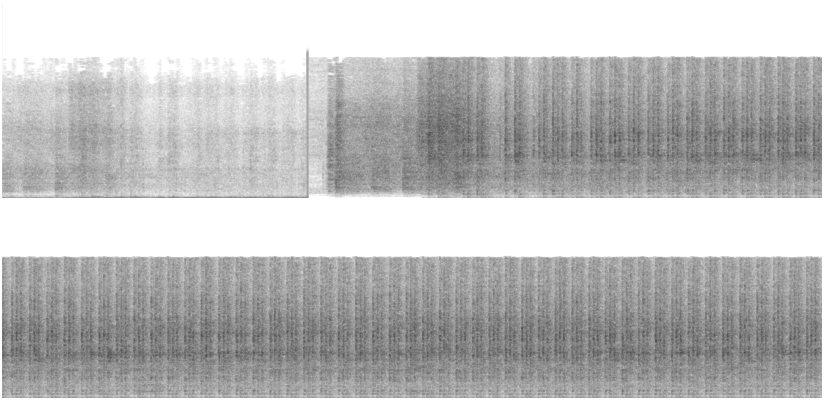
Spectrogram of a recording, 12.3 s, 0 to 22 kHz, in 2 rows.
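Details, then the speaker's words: VW Golf 2 GTI with Digifant injection, at start-up before repair; catches after brief cranking then idles with an uneven stumbling beat about four pulses a second, running on three cylinders: misfire, owner suspects the fuel circuit, not confirmed. "elle tourne sur trois pattes là actuellement je l'entends vraiment bien en étant ici après en vidéo c'est pas forcément facile de s'en rendre compte mais elle tombe sur trois PES"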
